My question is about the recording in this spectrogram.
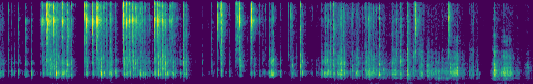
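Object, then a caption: Mechanical keyboard with plastic keycaps and metal plate. Fingertips type on a black mechanical keyboard with plastic keycaps and a metal top plate resting on a wooden desk, with hands briefly touching the keyboard edges. Quick bursts of sharp, bright clicking keystrokes come in uneven runs separated by short pauses. Each tap is dry and dies away instantly, with almost no low end.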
